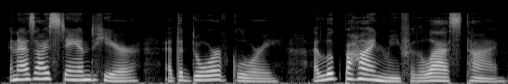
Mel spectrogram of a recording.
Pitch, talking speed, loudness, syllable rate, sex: 185 Hz, 215 wpm, -18 LUFS, 4.8 syllables/s, female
